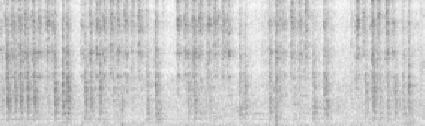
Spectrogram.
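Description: Steady din of a busy street market, with two short sharp clicks, about a second and a half and about three and a half seconds in.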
